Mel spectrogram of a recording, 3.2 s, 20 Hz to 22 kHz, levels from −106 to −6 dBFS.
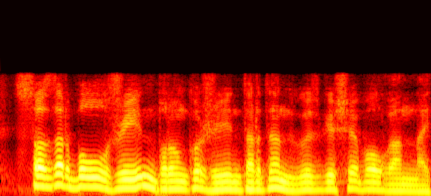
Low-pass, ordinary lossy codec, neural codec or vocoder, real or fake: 5.4 kHz; none; codec, 24 kHz, 0.9 kbps, DualCodec; fake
